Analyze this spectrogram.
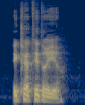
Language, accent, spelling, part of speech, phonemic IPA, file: French, France, éclater de rire, verb, /e.kla.te d(ə) ʁiʁ/, LL-Q150 (fra)-éclater de rire.wav
- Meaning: to burst out laughing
